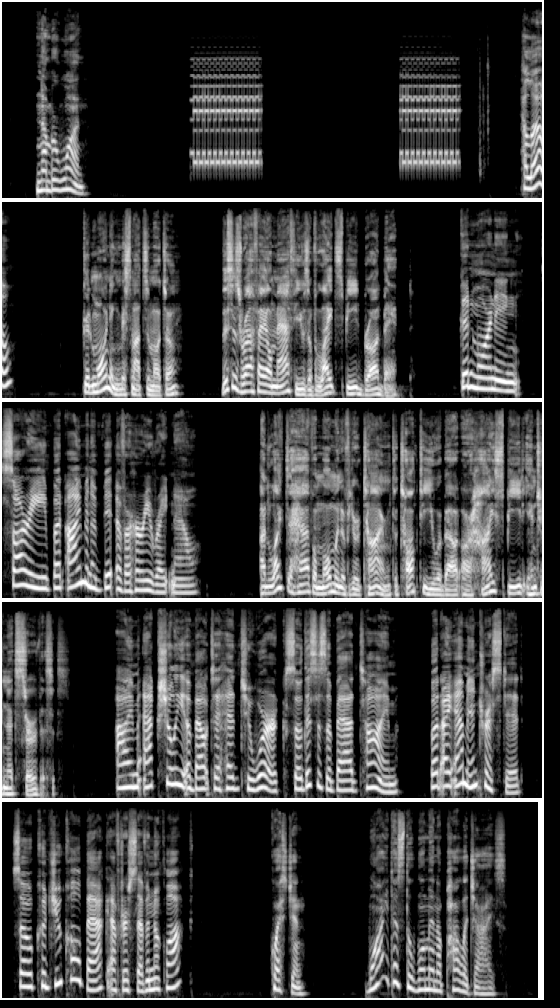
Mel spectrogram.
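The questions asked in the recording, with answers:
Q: Why does the woman apologize?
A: She is in a hurry because she is about to leave for work.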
